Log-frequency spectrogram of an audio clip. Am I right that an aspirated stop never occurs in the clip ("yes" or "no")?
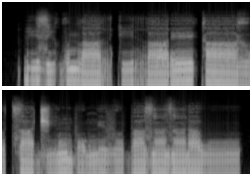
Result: yes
